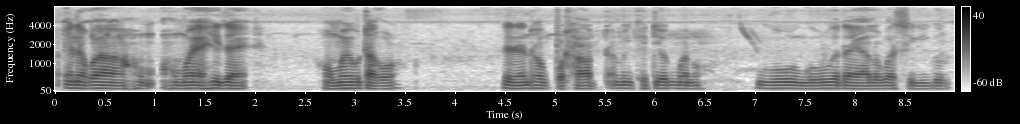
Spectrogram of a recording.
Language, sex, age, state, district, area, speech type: Assamese, male, 60+, Assam, Lakhimpur, urban, spontaneous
